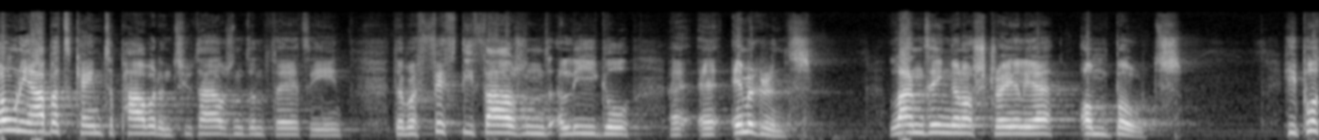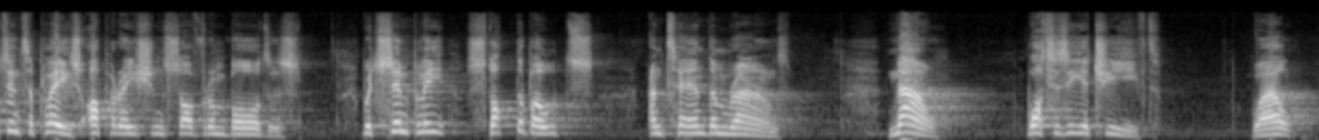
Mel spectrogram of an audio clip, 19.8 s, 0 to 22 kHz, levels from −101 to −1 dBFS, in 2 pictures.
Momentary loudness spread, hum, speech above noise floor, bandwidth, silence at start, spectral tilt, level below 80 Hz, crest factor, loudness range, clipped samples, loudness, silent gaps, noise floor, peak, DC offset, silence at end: 14 LU; none; 45 dB; 15.5 kHz; 0 s; -3.5 dB/octave; -64 dBFS; 18 dB; 3 LU; under 0.1%; -20 LUFS; none; -65 dBFS; -4 dBFS; under 0.1%; 0.1 s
